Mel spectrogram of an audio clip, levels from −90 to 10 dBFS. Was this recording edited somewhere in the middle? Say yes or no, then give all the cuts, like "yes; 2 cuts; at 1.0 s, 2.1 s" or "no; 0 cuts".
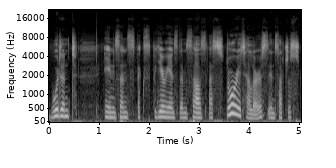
yes; 1 cut; at 1.3 s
